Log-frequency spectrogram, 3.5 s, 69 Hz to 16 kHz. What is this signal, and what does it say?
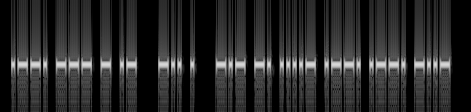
Morse code, heard as a keyed tone, about 64 wpm, spaced as for 56 wpm, 700 Hz. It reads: POTA DE KN4PPX
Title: Speed-Racing Common QSO Phrases Encore - 50wpm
